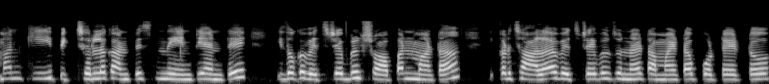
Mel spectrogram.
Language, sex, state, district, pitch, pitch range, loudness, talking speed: Telugu, female, Andhra Pradesh, Visakhapatnam, 255 Hz, 240-270 Hz, -13 LUFS, 150 wpm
